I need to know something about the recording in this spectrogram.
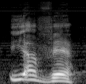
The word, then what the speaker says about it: Yahvé: como está no hebraico, que a pronúncia mais próxima é Yahvé.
